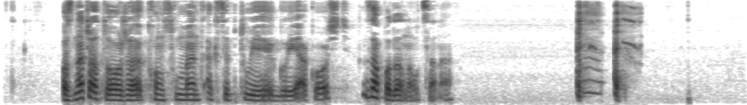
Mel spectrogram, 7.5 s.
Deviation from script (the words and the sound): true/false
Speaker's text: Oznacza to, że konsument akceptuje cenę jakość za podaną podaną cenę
true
